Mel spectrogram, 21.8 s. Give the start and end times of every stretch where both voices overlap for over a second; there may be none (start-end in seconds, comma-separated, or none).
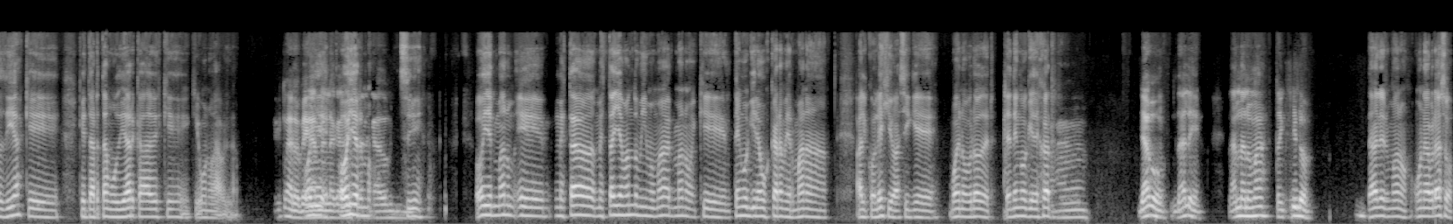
4.6-6.3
